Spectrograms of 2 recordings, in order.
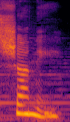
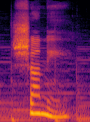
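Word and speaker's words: שני: The first word you see is Shani. It's the word for scarlet, as in the scarlet thread. It is spelled with the following letters of Sheen, Nun, and Yud. Shani.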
